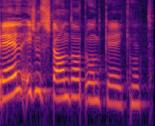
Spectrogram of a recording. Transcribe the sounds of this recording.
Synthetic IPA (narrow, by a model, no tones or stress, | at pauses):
ɾɛlɪʃusʃtɑndɔrtʊnɡ̥əɛɪɡ̥nət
